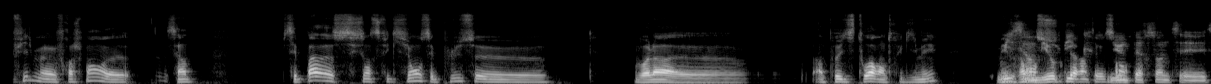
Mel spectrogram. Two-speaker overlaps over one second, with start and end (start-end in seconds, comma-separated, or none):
10.0-11.4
